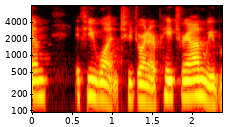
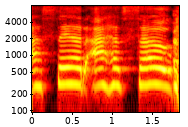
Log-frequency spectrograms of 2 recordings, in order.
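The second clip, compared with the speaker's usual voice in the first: put-on country drawl, pitched way up, slow; 10 semitones higher, 3 dB louder than usual. Retelling a little girl's reply after spitting out soap: imitating a country accent. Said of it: "She's just so country".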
